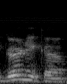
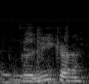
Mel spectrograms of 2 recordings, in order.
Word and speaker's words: Gernika: this is the the Gernika generation some say Guernica but that's not the correct way to pronounce it jenika generation Mika yeah and this is the story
